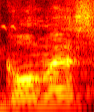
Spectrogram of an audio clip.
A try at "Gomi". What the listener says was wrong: It's Gomi. I think it's pronounced Gomi. Gomi. I think the S is silent. Gomi.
